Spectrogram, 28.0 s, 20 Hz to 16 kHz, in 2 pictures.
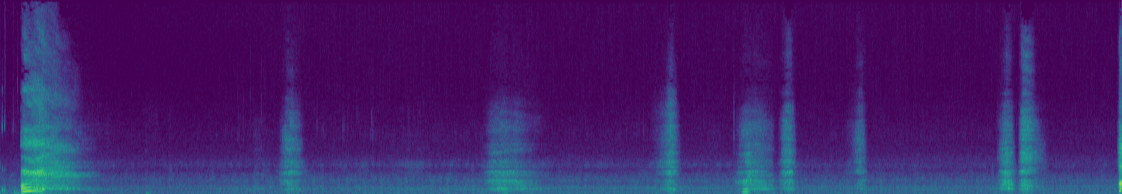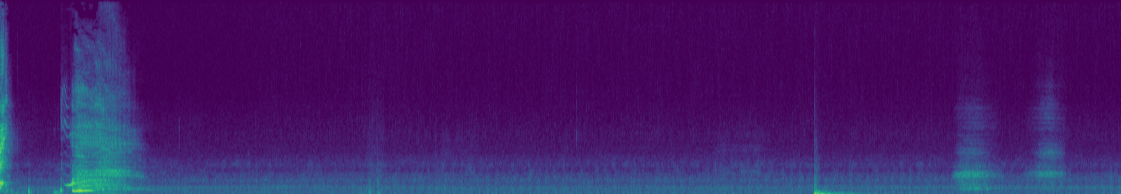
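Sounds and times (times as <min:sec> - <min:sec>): breathy in-breaths: 0:06.0 - 0:06.9, 0:25.9 - 0:27.4
person sneezing: 0:14.0 - 0:15.6.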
